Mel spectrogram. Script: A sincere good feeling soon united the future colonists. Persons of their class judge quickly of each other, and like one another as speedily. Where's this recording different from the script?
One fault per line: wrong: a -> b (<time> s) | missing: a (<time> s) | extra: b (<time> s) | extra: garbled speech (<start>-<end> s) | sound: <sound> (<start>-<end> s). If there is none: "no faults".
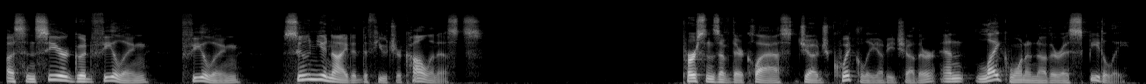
extra: feeling (1.8 s)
